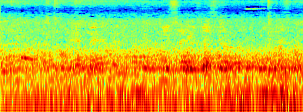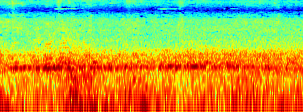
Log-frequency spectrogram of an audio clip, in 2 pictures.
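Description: Metro train carriage running, a steady low rumble heard from inside the car, with indistinct voices talking over it.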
